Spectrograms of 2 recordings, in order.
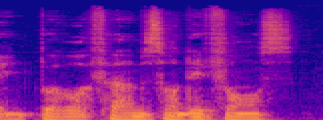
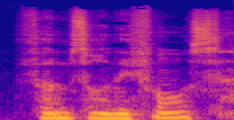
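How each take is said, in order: First: Said in the usual way. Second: High, slow, drawn-out "Femme sans défense"; amused, lingering repeat of "Femme sans défense"; mocking echo. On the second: A narrator's reading. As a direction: savour "Femme sans défense" ironically, slowly and higher. Amused Parr echoes the phrase ironically.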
